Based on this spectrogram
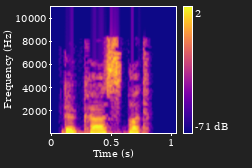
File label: "gekaspert", German; adjectives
